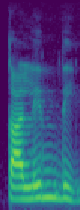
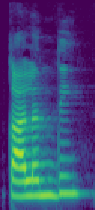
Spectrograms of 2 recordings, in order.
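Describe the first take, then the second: First: कालिंदी as kaa-lin-dee; correct pronunciation. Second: कालंदी louder, as kaa-lan-dee; incorrect pronunciation. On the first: Teacher correcting the class, कालिंदी with short i. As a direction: put "lin" in the middle of कालिंदी. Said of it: "क्या होगा?". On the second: Teacher showing a mistake, कालंदी with a for i. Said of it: "नहीं". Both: Shown as a demonstration.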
